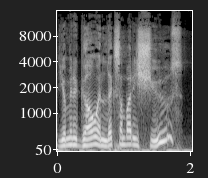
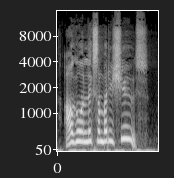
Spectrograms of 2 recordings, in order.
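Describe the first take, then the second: First: Said in the usual way. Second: Much higher, fast, eager "I'll go and lick somebody's shoes"; eager surrender. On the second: Acted. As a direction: blurt it out high and fast, ready to obey. Eager answer of willing surrender.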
